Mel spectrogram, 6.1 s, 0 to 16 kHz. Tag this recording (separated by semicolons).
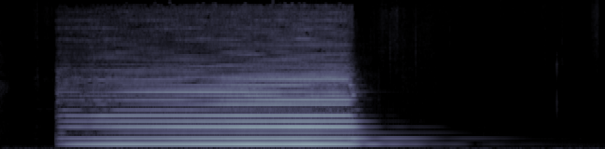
single-note; neumann-U87; good-sounds; multisample; Csharp3; cello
